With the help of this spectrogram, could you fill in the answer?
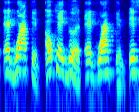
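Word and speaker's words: Eguakun: It said pronounced Euacan. Okay, good. Awaken.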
